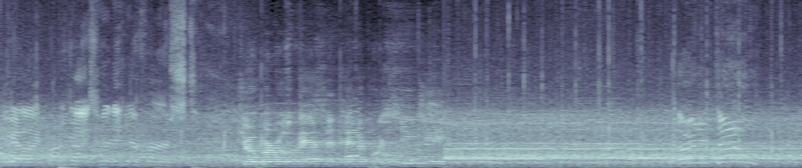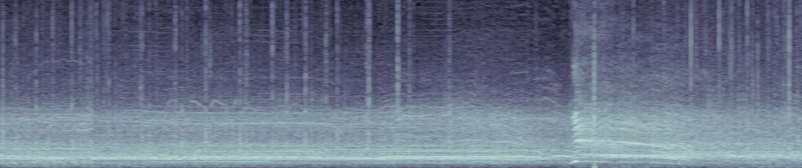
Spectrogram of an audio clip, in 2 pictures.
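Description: A large stadium crowd roars and cheers, echoing around the arena.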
